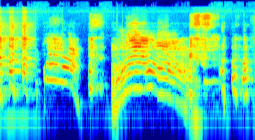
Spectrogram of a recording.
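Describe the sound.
A voice lets out a few loud, drawn-out yells that rise and fall in pitch, imitating the Wilhelm scream movie sound effect, with short breaks between them.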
